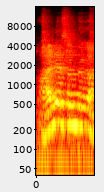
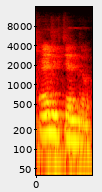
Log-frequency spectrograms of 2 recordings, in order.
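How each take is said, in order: First: It begins with 'ah-lek' and ends 'san-der'. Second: It begins with 'eh-lik' and ends 'zen-der'. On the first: The speaker calls it wrong. "알렉산더가 아니고" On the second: The speaker calls it right. "엘릭젠더. 발음을 정확하게"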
